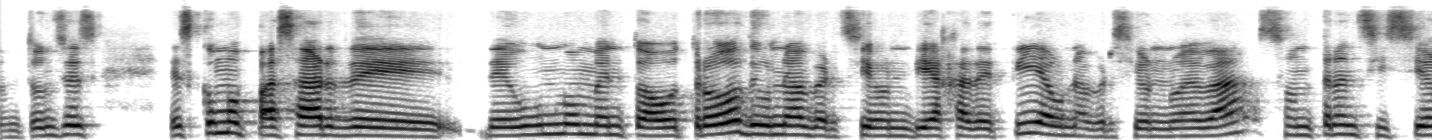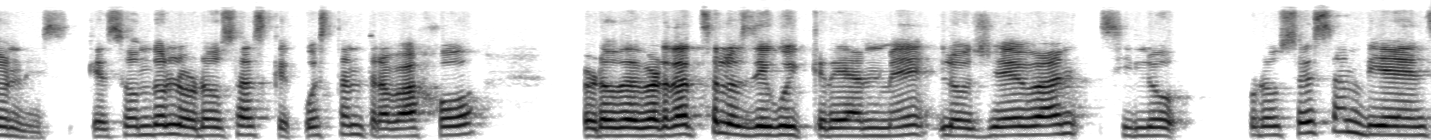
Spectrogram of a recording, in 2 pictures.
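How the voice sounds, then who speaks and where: A woman in her thirties with a Mexican Spanish accent, a counselor gently giving advice on grief and repeating phrases for emphasis. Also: mid-range voice, steady tone, normal speed. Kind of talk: warm explanatory advice talk.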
